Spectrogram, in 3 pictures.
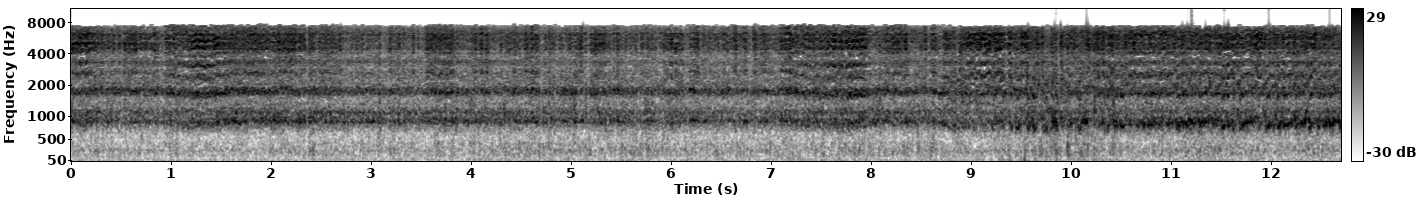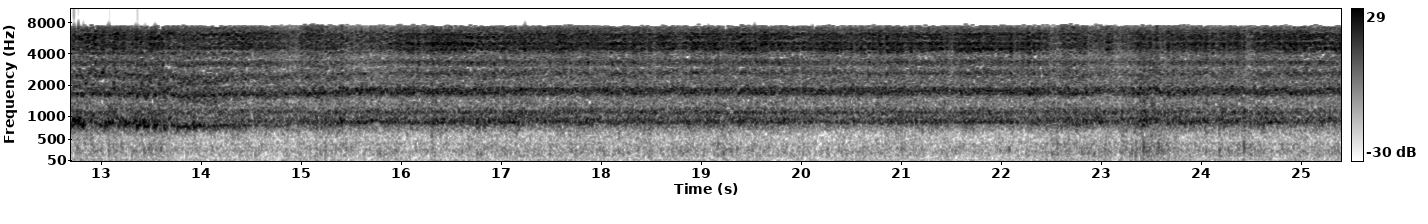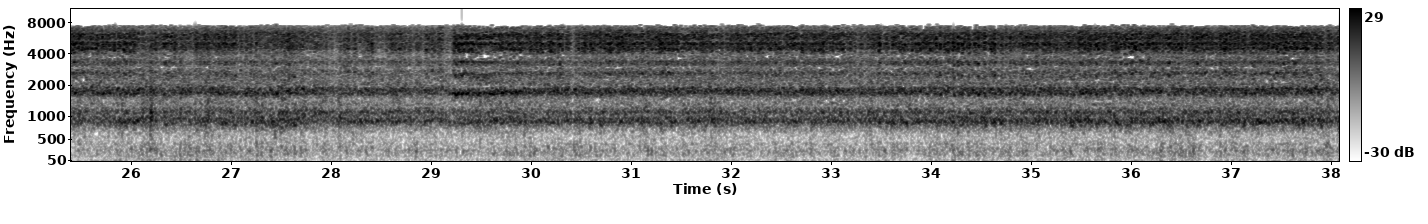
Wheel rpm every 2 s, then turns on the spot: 230, 230, 230, 230, 210, 190, 190, 210, 230, 230, 230, 230, 230, 230, 230, 230, 230, 230, 230.
none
